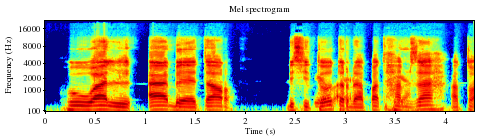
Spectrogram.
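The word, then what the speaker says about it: هو الأبتر: Yaitu pengucapan lam tidak boleh dipantulkan. Huwal abtar. Ini enggak boleh. Huwal abtar, akan tetapi harus benar-benar kita matikan.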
